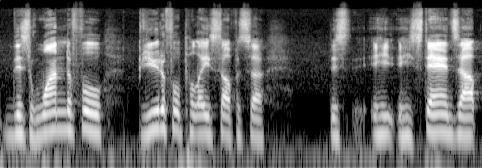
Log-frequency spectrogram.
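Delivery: normal talking voice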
